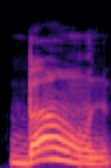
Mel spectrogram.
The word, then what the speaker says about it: bone: bone 발음할 때는 끝에 우 발음을 꼭 넣어줘야 돼요. bone, bone, bone, bone.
